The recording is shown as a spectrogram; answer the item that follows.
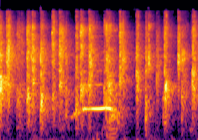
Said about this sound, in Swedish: Alltså jag tycker ja. att det är värt en applåd. Det är det definitivt.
